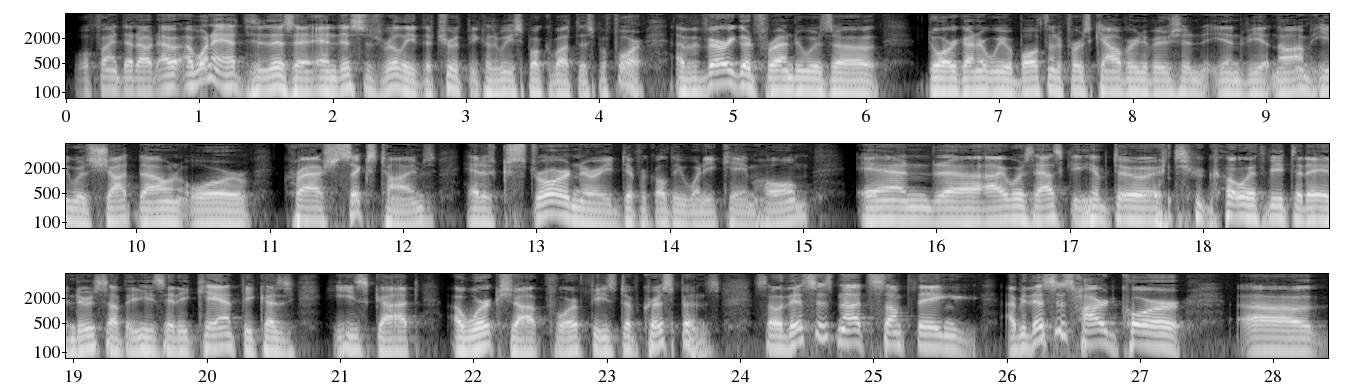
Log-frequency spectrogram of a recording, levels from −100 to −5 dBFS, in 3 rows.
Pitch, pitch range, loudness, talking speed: 115 Hz, 105-125 Hz, -22 LUFS, 205 wpm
